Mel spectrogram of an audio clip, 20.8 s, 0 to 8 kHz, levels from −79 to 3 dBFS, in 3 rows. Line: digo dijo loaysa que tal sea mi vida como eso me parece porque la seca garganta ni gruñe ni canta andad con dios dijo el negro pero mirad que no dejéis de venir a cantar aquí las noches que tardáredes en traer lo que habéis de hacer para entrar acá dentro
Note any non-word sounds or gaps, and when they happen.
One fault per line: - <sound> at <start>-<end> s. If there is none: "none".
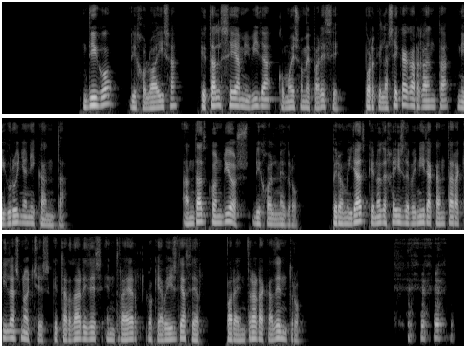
- laugh at 19.7-20.7 s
